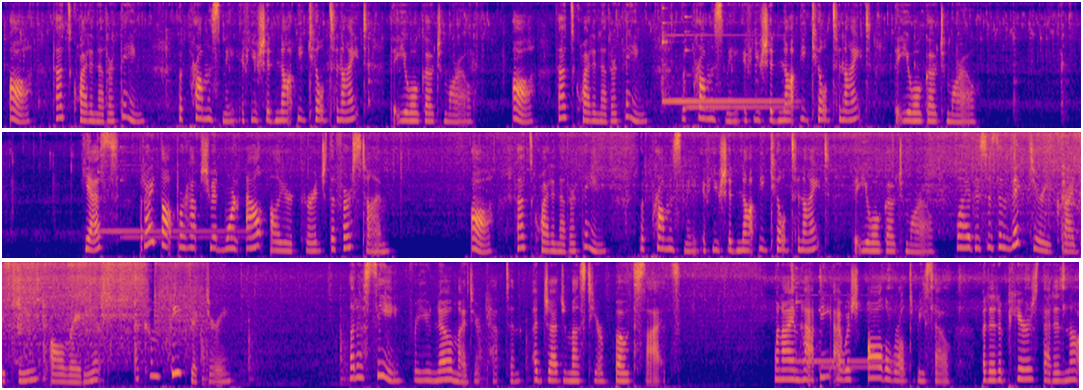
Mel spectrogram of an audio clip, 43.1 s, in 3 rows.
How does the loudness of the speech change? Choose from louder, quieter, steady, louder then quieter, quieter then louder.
steady.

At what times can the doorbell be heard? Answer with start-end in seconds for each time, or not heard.
8.8-10.6, 15.8-17.7, 39.3-40.5.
